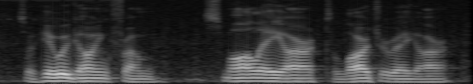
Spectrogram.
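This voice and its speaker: Fairly even intonation pairs with a dark, mellow tone in this voice. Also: man. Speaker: professor, chemistry researcher; professor. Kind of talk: scientific lecture. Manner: hesitant, many fillers; fast. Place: hall. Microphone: podium.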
